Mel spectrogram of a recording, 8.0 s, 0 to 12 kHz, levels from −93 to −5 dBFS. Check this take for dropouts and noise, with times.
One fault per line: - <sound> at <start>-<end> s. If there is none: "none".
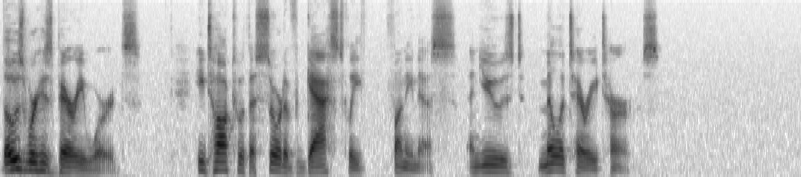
none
